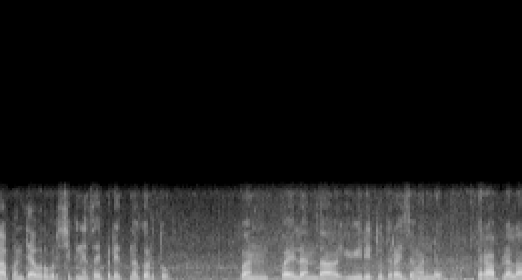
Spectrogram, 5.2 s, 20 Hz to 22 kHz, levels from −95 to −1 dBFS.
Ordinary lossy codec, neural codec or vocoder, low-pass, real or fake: Opus, 32 kbps; none; 7.2 kHz; real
